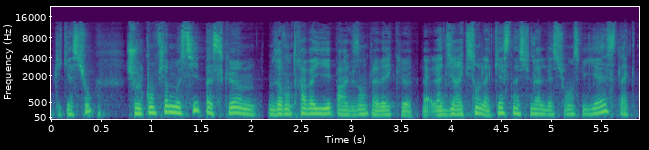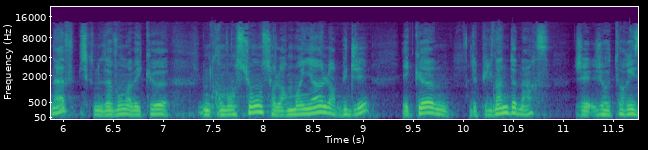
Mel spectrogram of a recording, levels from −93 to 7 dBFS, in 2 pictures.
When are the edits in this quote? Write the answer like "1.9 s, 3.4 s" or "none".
2.1 s, 3.7 s, 10.1 s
